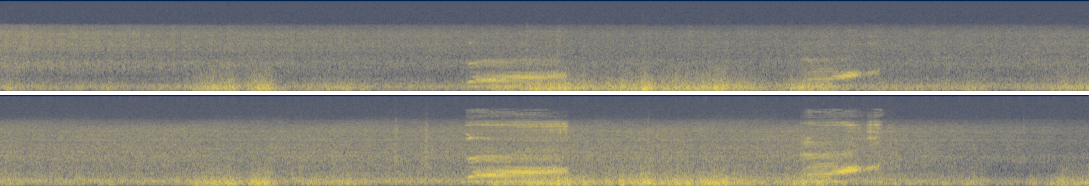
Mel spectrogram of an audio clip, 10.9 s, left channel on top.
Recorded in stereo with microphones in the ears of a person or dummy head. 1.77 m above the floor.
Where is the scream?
70° right (ahead or behind); by 10.9 s 50° right (ahead or behind).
